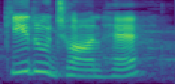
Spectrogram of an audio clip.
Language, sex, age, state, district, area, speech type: Punjabi, female, 30-45, Punjab, Pathankot, urban, read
